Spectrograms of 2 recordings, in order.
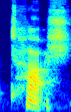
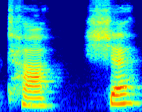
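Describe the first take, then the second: First: It is said as one joined syllable. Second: It is split into two parts with a break. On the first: "or tash" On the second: "Either ta, sh"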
